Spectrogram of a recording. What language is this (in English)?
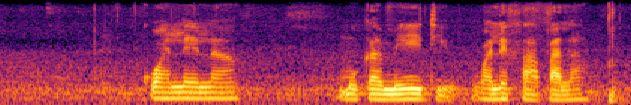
Tswana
